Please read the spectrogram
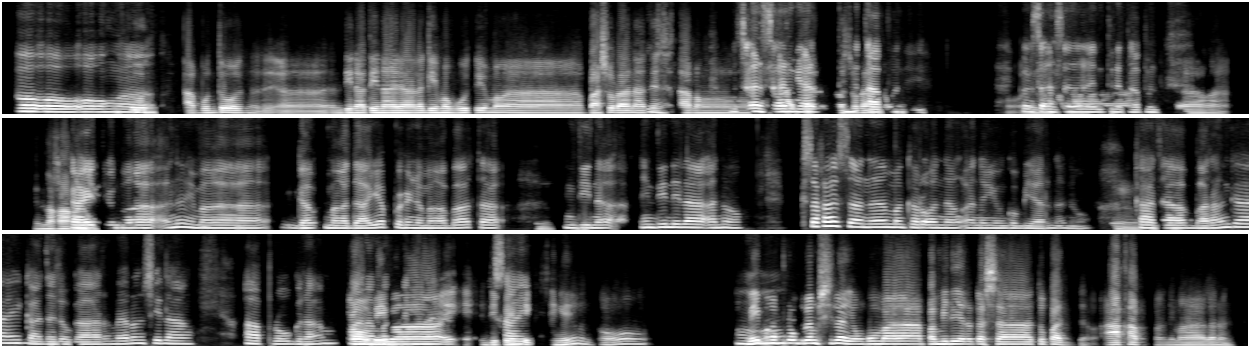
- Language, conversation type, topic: Filipino, unstructured, Paano sa tingin mo naaapektuhan ng polusyon ang kalikasan ngayon, at bakit mahalaga pa rin ang mga puno sa ating buhay?
- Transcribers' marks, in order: other background noise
